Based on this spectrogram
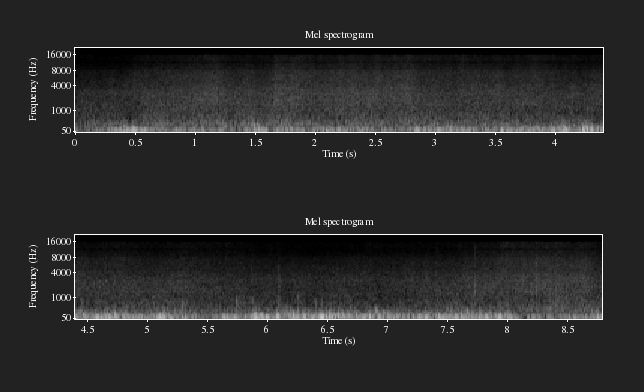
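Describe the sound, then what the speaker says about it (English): Strong wind roars steadily across a high mountain summit, buffeting the microphone with dense low rumble and gusty surges throughout, with no voices. "Yeah, just a little bit windy."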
